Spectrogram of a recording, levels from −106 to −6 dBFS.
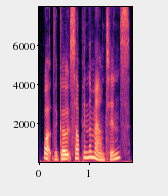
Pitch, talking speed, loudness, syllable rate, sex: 220 Hz, 225 wpm, -17 LUFS, 4.8 syllables/s, female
